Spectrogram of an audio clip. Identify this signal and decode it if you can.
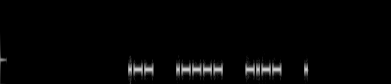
Morse code, heard as a keyed tone, about 41 wpm, spaced as for 25 wpm, 700 Hz. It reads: W1YE
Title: USA Call Signs - 4 Characters - 3x Character Spacing - 45wpm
